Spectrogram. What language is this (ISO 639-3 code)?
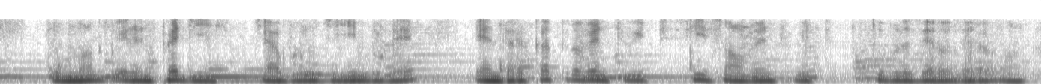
ful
